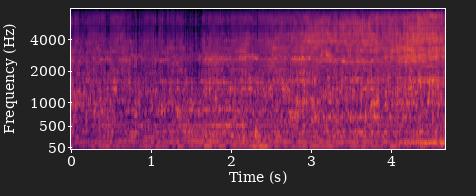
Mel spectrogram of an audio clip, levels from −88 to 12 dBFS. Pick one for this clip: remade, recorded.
remade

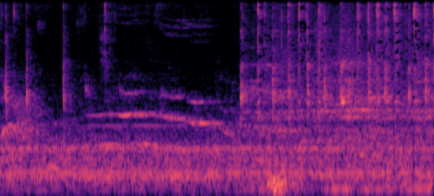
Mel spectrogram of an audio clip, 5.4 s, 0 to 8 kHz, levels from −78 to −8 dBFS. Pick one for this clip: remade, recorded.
recorded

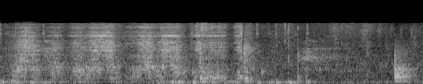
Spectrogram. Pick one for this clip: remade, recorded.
recorded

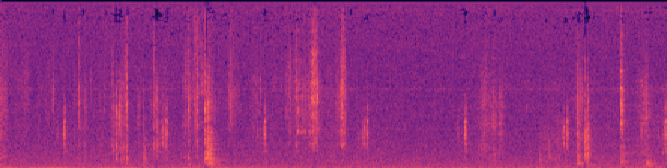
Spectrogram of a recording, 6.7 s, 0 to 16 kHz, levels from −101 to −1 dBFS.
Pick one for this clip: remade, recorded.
recorded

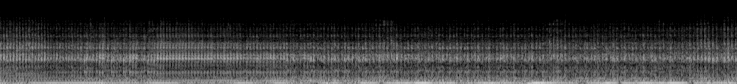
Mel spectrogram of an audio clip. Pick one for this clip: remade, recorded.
recorded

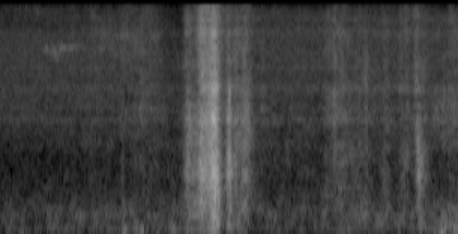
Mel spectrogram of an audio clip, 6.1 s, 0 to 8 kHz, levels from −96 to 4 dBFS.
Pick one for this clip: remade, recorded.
remade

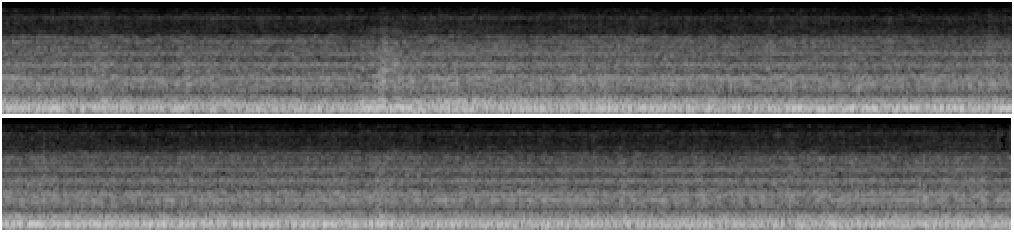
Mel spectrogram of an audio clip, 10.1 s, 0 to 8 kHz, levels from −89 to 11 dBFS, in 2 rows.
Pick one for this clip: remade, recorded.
remade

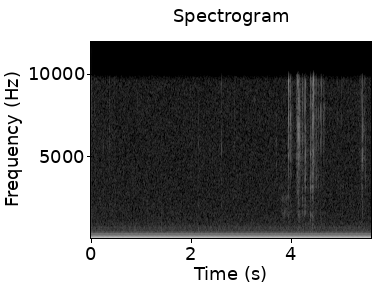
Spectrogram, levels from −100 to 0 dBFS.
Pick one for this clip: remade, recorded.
recorded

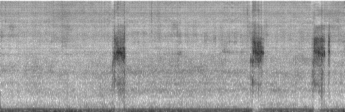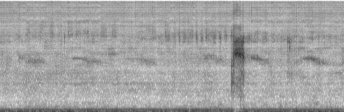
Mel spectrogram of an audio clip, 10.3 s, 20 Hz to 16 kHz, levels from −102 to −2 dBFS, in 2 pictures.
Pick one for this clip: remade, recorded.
remade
